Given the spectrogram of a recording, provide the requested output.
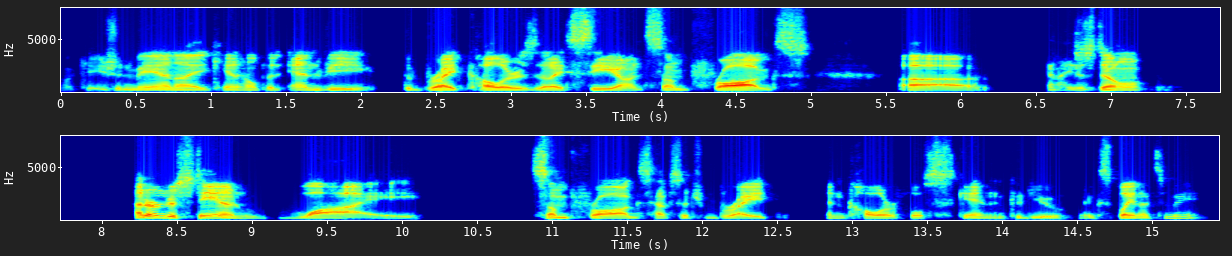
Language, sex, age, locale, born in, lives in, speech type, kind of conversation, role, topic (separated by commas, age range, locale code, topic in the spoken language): English, male, 40-44, en-US, United States, United States, read, expert-assistant, asker, Why do some frogs have bright colors?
